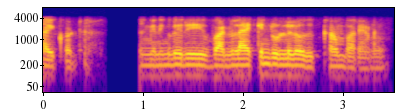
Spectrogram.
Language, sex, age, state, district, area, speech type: Malayalam, male, 18-30, Kerala, Kozhikode, urban, conversation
